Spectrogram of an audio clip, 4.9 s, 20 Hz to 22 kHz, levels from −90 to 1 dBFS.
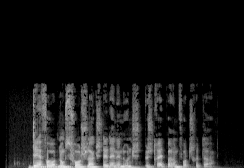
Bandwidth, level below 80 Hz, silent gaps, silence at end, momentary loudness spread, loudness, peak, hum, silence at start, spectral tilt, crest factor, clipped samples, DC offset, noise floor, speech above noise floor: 11.5 kHz; -52 dBFS; none; 0.65 s; 17 LU; -18 LUFS; 0 dBFS; none; 0.55 s; -6 dB/octave; 18 dB; under 0.1%; under 0.1%; -68 dBFS; 50 dB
